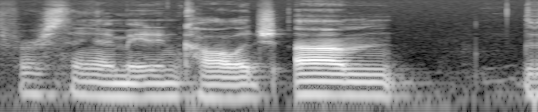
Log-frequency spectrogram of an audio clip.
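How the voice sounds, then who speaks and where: Speaking with an American accent, a man has a plain, everyday voice at a fairly low pitch with ordinary pitch variation. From South Florida, suburbs of Miami. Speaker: filmmaker. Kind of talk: casual interview. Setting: studio.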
